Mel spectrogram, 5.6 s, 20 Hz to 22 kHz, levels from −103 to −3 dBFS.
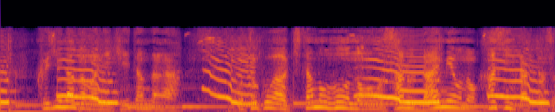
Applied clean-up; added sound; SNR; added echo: none; Dog; -2 dB; none.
